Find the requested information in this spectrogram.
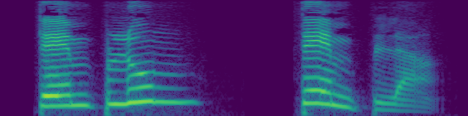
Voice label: "templum templa", latin; santillana

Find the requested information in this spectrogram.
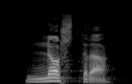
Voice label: "nostra", Latin; santillana

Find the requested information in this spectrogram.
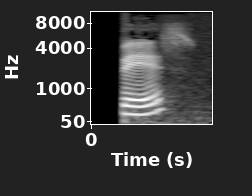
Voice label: "pes", latin; santillana

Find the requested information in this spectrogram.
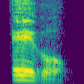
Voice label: "ego", Latin; santillana

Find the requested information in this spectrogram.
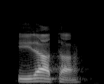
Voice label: "irata", latin; santillana

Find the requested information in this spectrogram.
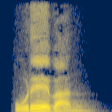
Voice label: "urebant", latin; santillana

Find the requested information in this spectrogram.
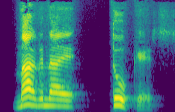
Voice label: "magnae Duces", Latin; santillana

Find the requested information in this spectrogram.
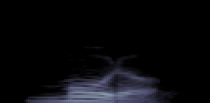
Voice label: "muro", latin; santillana

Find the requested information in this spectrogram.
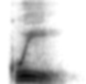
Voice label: "qui", latin; santillana

